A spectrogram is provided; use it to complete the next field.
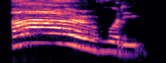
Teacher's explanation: você percebeu que a sílaba mais forte é o ar. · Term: proparoxítona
